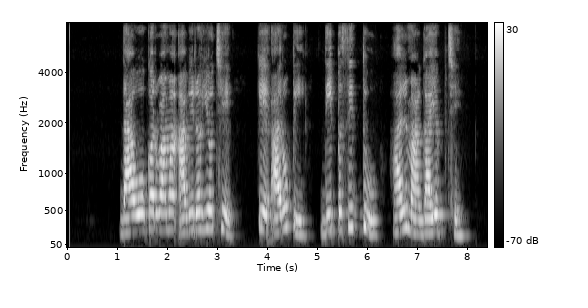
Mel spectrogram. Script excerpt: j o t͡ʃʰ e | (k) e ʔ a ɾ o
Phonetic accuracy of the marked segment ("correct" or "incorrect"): correct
